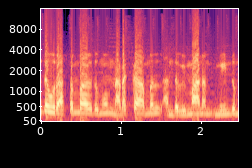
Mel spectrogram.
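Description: Speech only: a man reporting in Tamil, talking without pause.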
